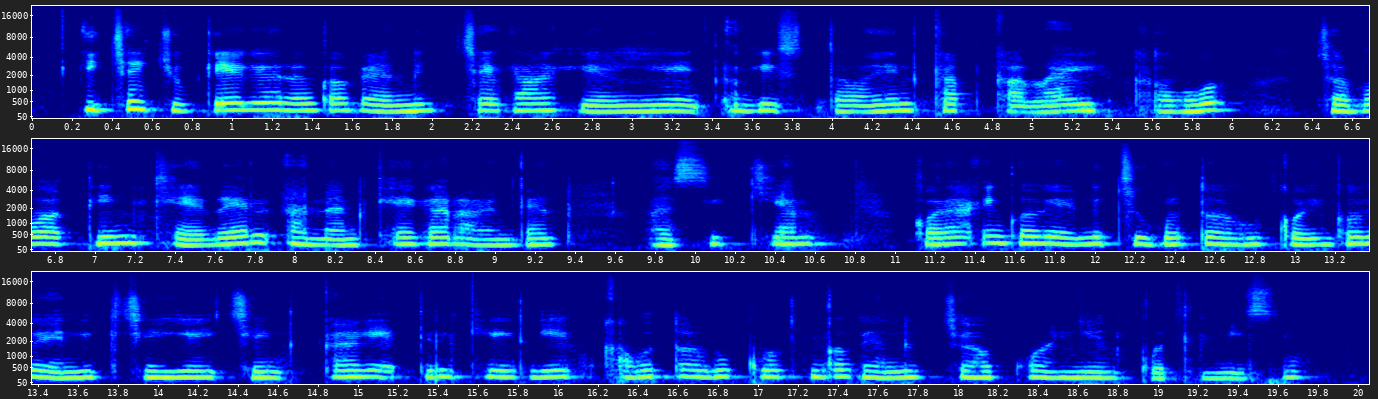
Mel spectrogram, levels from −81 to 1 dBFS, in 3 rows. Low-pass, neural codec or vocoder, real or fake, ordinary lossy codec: none; codec, 44.1 kHz, 2.6 kbps, DAC; fake; none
